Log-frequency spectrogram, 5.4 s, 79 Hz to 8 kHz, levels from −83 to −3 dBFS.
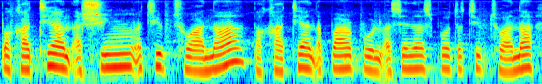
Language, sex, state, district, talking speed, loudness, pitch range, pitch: Mizo, female, Mizoram, Aizawl, 200 wpm, -18 LUFS, 170-195 Hz, 190 Hz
